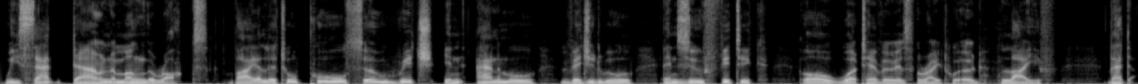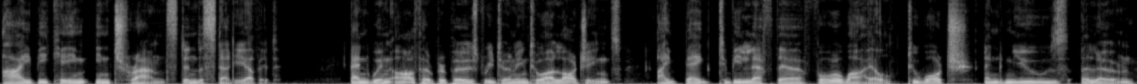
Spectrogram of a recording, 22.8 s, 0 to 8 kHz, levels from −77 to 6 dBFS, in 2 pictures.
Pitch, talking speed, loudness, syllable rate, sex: 95 Hz, 140 wpm, -17 LUFS, 4.3 syllables/s, male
